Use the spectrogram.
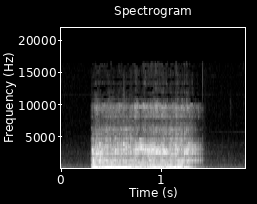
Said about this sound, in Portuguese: Esse foi os peido do zoeiro.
